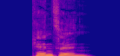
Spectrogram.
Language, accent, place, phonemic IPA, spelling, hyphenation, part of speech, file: German, Germany, Berlin, /ˈkɛ(ː)nsəln/, canceln, can‧celn, verb, De-canceln.ogg
- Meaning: 1. to cancel, annul 2. to cancel, boycot (cause moral panic to make someone lose financial and social support)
